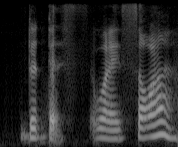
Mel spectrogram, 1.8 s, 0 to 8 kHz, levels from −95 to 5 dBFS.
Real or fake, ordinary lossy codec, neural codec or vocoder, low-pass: fake; none; codec, 16 kHz, 1 kbps, FreqCodec, larger model; 7.2 kHz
